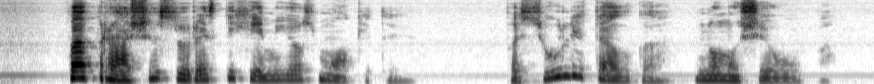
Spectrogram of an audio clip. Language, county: Lithuanian, Tauragė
